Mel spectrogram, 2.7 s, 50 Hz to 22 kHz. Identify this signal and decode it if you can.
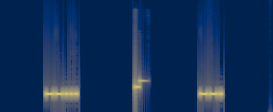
Morse code, heard as a keyed tone, about 50 wpm, 700 Hz. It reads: 7 G
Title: Single Letter-Number - Rapid-Fire 50wpm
